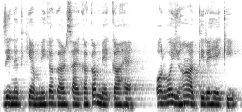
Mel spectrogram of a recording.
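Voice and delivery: ordinary delivery, nothing marked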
